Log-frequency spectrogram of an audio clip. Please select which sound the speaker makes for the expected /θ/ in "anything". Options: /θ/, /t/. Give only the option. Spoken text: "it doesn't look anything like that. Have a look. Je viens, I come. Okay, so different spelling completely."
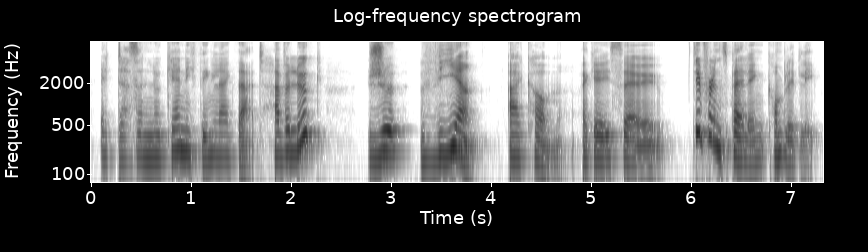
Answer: /θ/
